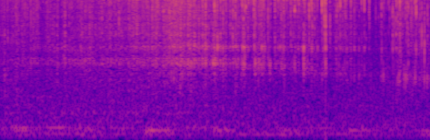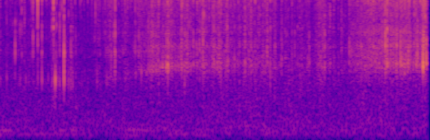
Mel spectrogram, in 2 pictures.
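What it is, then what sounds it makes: Plastic angel hair tinsel. A loose pile of fine, sparkly, iridescent green and gold metallized-plastic angel hair tinsel on a dark red surface is pressed and rustled by fingertips with short red-polished nails. The sound is a steady, bright, dry crinkling and crushing, almost entirely high-pitched hiss with many quick crackles and no low end.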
